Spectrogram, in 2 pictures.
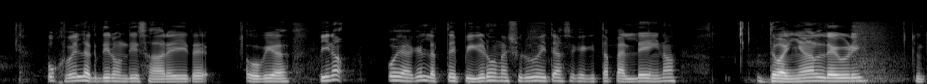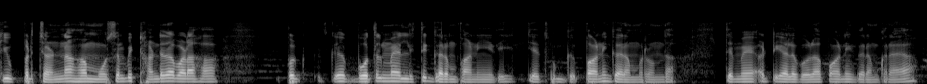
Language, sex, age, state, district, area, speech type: Dogri, male, 18-30, Jammu and Kashmir, Jammu, urban, spontaneous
